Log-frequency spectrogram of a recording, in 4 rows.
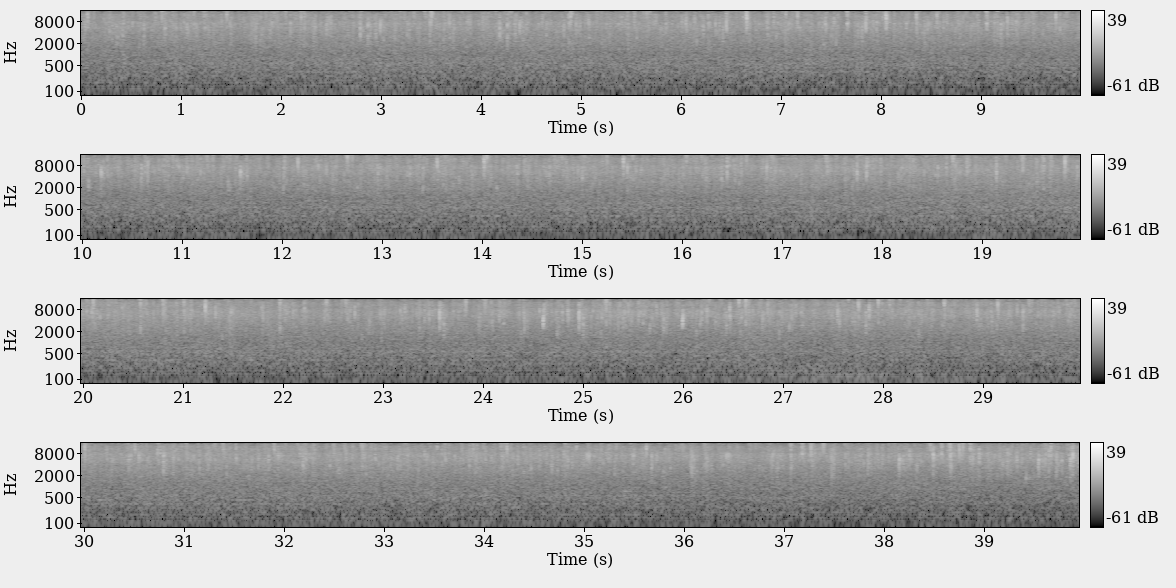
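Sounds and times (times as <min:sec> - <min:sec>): rain drops ticking on hard surface: 0:00.0 - 0:39.9
steady rain hiss: 0:00.0 - 0:39.9.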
